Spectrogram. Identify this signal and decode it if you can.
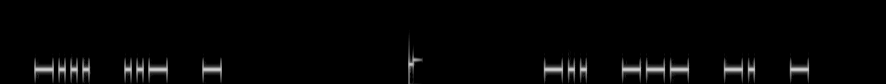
Morse code, heard as a keyed tone, about 20 wpm, spaced as for 15 wpm, 700 Hz. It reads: BUT DONT
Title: 2x Character Spacing - Top 500 Words - 20wpm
